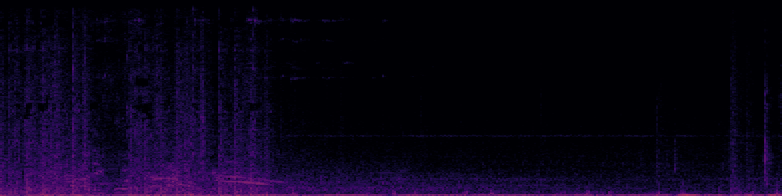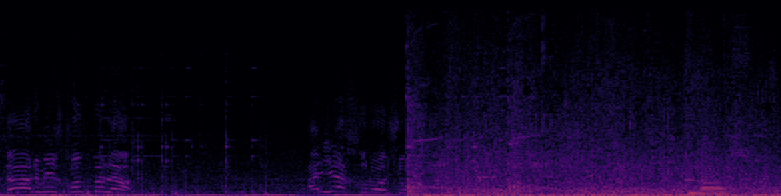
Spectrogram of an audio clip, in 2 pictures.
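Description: Gunfire in the stealth shooter Splinter Cell: Conviction comes as scattered pops and short bursts over steady game ambience, with a voice speaking across much of it.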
